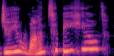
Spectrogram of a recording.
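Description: The question is asked with a sassy, attitude-filled tone. The speaker calls it wrong. "he didn't say it like that. I say it with attitude"

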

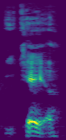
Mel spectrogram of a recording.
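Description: The name is said the German way.

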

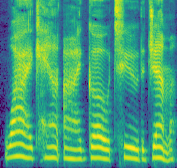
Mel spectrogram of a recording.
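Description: It sounds frustrated and self-critical.

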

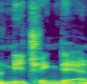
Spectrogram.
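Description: Niching is pronounced the North American way. "if you're in North America"

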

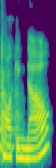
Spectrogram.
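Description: The voice is relaxed, with air flowing freely.

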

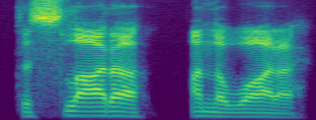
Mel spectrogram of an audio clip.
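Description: It is said in a Boston accent.

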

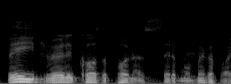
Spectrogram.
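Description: It is said in a put-on character voice.

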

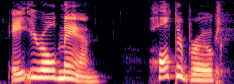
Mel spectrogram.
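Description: There is a clear pause after man.

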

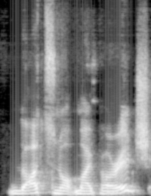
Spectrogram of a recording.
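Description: It is said in a low Papa Bear voice.

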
